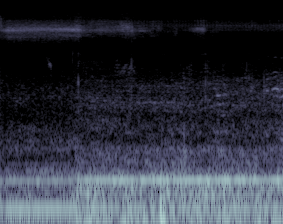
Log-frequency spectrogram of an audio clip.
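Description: Steady low engine hum, as of a motor vehicle running.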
